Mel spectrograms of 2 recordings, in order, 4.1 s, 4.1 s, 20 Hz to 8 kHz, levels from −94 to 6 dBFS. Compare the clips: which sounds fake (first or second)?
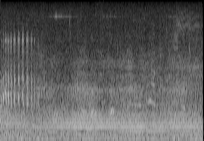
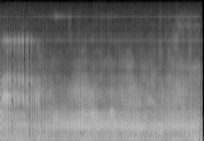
second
